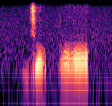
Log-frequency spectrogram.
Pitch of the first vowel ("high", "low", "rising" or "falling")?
low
